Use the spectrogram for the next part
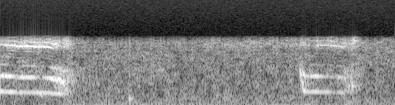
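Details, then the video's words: Pet Boston Terrier named Cartman whines twice, each a short, high, slightly falling nasal whimper, the pair about a second and a half apart, while a person talks to him about feeding and supper time. "cartman dont like to be kissed"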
